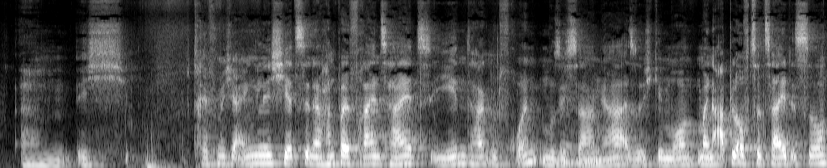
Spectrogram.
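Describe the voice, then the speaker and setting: With a normal speaking voice, a man talks at a fairly high pitch and moderate pace, with ordinary pitch variation. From Hesse, Babenhausen near Aschaffenburg. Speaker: handball goalkeeper. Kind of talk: interview.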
